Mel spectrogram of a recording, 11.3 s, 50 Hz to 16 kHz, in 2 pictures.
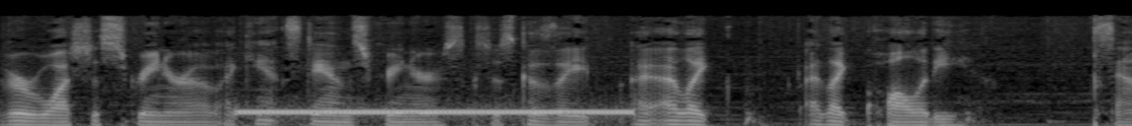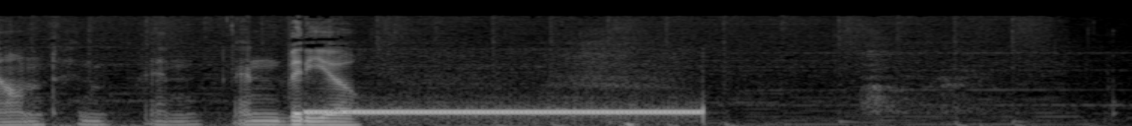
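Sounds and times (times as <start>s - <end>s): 
speech: 0.0s - 7.6s
telephone dial tone on a line before a call: 1.2s - 3.3s, 7.4s - 9.2s.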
